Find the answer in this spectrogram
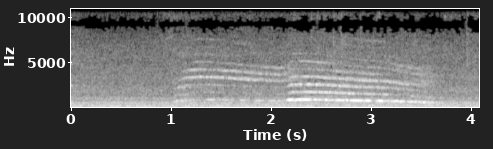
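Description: A dog whining: one long, high whine starting about a second in and slowly falling in pitch over about two and a half seconds.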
